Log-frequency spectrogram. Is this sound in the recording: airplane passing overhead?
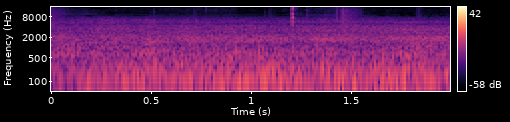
yes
